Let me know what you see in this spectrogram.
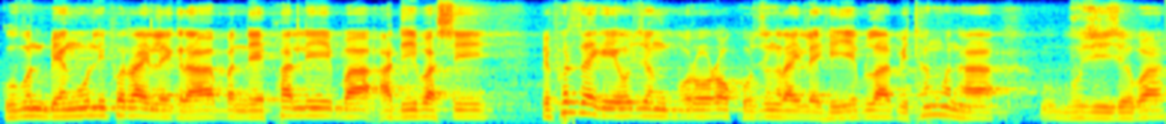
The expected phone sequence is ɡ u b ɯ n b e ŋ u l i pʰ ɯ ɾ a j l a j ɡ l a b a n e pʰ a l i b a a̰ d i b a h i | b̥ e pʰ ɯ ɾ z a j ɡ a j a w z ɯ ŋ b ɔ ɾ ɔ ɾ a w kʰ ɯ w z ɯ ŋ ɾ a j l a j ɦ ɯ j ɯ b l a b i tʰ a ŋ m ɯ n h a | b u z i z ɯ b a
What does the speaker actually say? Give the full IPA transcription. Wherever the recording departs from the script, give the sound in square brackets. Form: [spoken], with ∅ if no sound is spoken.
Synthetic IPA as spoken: ɡ u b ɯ n b e ŋ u l i pʰ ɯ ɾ a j l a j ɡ [ɾ] a b a n e pʰ a l i b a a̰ d i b a [s] i | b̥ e pʰ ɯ ɾ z a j ɡ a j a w z ɯ ŋ b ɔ ɾ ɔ ɾ a w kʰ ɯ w z ɯ ŋ ɾ a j l a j ɦ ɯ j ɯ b l a b i tʰ a ŋ m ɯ n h a | b u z i z ɯ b a

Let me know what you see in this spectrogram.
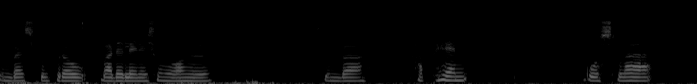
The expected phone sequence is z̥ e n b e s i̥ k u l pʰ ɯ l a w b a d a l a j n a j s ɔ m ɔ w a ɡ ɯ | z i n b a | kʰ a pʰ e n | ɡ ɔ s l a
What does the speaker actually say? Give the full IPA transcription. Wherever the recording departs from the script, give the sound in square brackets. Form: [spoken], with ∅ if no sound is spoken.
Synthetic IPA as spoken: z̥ [i] n b [a] s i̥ k u l pʰ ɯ [ɾ] a w b a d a l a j n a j s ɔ m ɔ w a [ŋ] ɯ | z i n b a | kʰ a pʰ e n | ɡ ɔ s l a

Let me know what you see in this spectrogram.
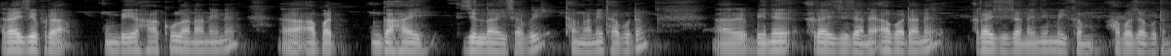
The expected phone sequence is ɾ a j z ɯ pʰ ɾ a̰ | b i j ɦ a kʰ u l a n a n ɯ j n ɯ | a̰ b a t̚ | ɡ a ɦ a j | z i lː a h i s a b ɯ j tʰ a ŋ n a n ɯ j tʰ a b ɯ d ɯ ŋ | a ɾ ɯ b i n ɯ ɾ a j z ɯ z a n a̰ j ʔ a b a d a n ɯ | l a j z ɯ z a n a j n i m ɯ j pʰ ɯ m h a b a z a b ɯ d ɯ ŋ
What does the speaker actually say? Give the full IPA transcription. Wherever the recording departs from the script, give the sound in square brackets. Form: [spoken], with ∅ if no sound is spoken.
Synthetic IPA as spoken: ɾ a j z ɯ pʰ ɾ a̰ | b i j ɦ a kʰ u l a n a n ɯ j n ɯ | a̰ b a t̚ | ɡ a ɦ a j | z i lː a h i s a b ɯ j tʰ a ŋ n a n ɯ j tʰ a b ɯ d ɯ ŋ | a ɾ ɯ b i n ɯ ɾ a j z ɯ z a n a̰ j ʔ a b a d a n ɯ | [ɾ] a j z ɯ z a n a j n i m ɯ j [kʰ] ɯ m h a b a z a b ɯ d ɯ ŋ

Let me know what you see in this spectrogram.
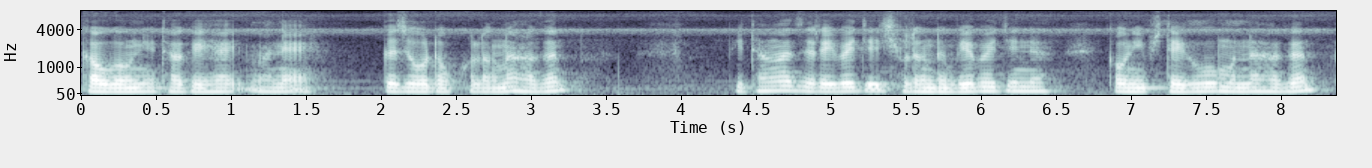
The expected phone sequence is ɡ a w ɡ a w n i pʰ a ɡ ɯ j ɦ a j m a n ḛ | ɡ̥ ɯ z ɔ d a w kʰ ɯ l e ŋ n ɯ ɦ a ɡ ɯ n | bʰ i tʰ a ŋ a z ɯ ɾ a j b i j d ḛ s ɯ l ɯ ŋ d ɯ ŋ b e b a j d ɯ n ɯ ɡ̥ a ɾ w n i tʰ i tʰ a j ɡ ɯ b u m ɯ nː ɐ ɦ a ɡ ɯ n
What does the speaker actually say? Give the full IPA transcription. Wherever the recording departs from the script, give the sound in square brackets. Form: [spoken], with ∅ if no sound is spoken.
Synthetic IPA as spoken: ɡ a w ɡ a w n i [tʰ] a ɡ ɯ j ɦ a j m a n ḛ | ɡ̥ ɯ z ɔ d a w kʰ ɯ l [a] ŋ n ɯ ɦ a ɡ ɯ n | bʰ i tʰ a ŋ a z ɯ ɾ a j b [a] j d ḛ s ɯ l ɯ ŋ d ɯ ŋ b e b a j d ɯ n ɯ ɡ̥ a [∅] w n i [pʰ] i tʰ a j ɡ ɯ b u m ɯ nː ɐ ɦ a ɡ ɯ n

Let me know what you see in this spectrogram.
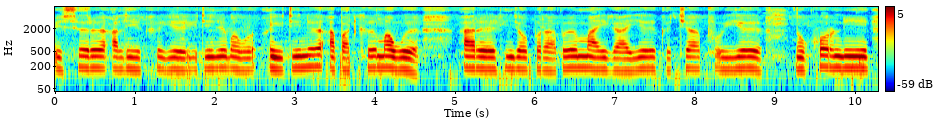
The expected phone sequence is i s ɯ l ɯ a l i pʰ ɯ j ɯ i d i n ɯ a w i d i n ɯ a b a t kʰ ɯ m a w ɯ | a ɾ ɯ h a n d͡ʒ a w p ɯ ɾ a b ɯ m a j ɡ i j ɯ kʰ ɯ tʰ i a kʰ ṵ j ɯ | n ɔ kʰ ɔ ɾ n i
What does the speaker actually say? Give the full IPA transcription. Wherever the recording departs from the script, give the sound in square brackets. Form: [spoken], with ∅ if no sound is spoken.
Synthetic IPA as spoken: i s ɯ [ɾ] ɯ a l i [kʰ] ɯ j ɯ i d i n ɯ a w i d i n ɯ a b a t kʰ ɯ m a w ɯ | a ɾ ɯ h [i] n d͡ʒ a w p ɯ ɾ a b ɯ m a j ɡ [a] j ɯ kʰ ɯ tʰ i a [pʰ] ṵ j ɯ | n ɔ kʰ ɔ ɾ n i

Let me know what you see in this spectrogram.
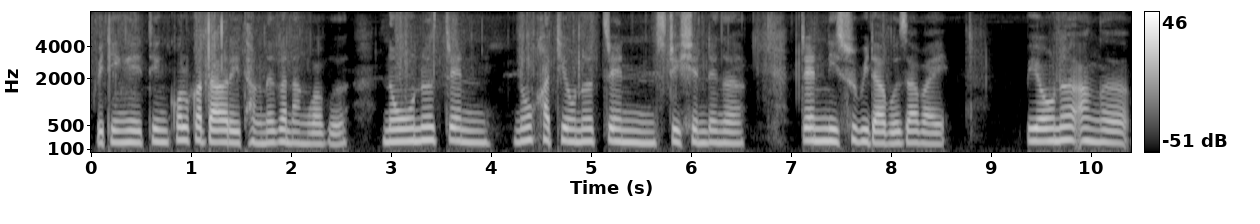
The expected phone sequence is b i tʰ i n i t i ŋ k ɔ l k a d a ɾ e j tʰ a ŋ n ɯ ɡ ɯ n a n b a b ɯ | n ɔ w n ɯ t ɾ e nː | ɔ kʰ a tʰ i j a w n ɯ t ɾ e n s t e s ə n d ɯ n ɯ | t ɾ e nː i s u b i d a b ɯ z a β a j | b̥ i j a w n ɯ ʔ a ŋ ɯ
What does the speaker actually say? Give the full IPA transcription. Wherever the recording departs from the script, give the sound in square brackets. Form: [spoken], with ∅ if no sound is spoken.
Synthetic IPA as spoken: b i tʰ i [ŋ] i t i ŋ k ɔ l k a d a ɾ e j tʰ a ŋ n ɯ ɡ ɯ n a [ŋ] b a b ɯ | n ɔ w n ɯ t ɾ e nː | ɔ kʰ a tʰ i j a w n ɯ t ɾ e n s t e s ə n d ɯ [ŋ] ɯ | t ɾ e nː i s u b i d a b ɯ z a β a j | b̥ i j a w n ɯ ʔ a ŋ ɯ

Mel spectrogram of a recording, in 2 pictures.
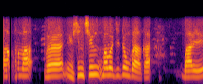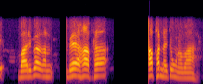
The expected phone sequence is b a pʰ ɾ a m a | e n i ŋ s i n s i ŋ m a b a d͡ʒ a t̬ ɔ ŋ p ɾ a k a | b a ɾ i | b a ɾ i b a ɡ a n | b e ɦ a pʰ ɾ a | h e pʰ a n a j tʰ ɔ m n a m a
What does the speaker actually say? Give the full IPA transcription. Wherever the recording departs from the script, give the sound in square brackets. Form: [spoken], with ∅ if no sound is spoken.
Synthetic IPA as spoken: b a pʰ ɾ a m a | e n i ŋ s i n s i ŋ m a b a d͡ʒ [i] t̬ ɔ ŋ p ɾ a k a | b a ɾ i | b a ɾ i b a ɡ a n | b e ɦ a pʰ ɾ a | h [a] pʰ a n a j [t] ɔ [ŋ] n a m a

